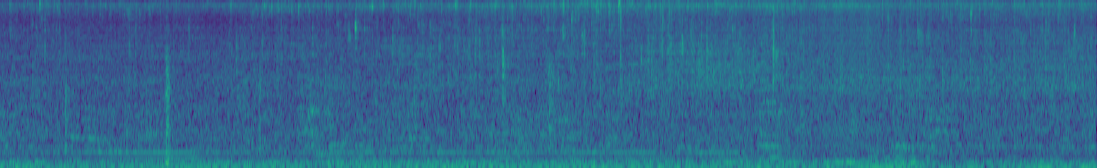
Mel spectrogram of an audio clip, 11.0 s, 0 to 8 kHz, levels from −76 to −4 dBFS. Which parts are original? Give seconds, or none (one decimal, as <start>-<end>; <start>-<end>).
0.0-8.2; 8.8-11.0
